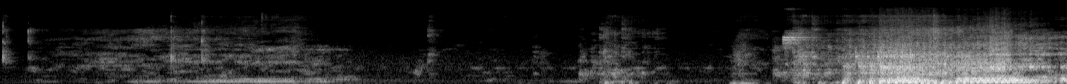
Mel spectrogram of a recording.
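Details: Royal Enfield BS6 single-cylinder bike with a no-start, MIL not lighting and fuel pump dead, cured by firmly pressing and tightening the battery terminals; quiet spells, then the engine cranks and catches into a strong, even beat; normal start.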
